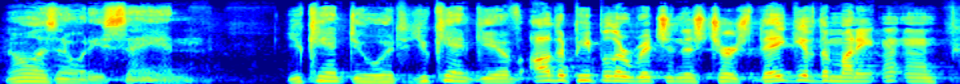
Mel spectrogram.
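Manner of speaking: quietly discourage, like a thought in the head; little inner voice. Acted. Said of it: "that little voice in the back of your head".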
